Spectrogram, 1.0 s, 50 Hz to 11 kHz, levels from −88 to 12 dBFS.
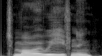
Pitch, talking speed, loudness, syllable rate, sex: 190 Hz, 175 wpm, -13 LUFS, 6.8 syllables/s, female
